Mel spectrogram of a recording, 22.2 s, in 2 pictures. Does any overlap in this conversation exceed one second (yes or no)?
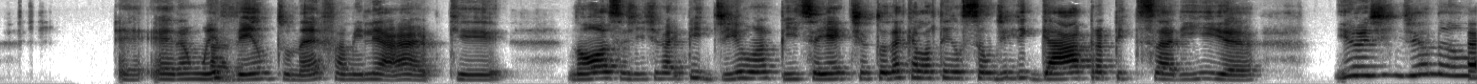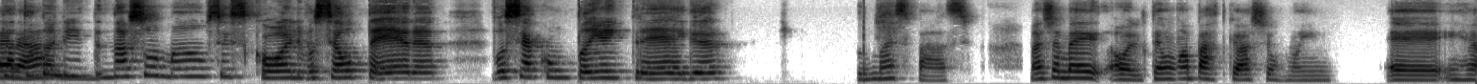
no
